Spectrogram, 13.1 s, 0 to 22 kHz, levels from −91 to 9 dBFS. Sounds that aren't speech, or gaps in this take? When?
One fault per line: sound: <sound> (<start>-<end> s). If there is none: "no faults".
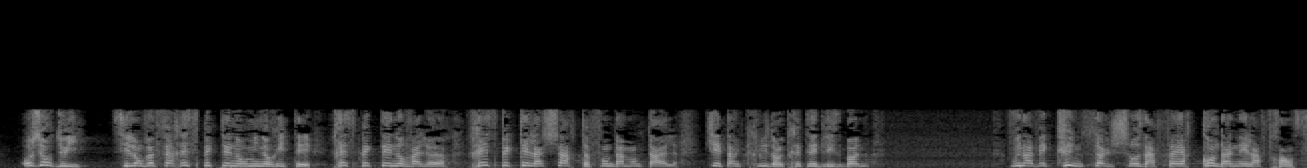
no faults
